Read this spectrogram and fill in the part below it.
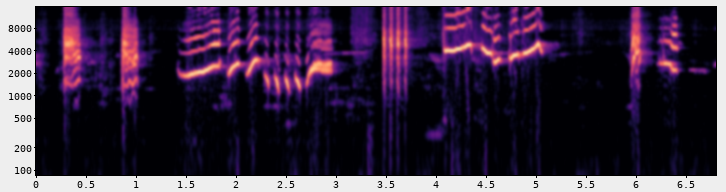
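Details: Lure song of an Oriental magpie-robin for prompting other birds to sing. After a few rough buzzy notes comes a fast sequence of climbing whistles and falling slurs, then more rasps and wavering whistled phrases.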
